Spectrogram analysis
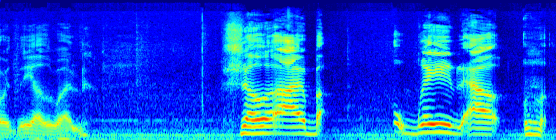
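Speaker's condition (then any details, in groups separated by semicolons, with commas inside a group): Friedreich ataxia; speech tires with effort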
